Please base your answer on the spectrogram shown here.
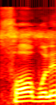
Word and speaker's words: ফুল: অনেকে ফুল বলি কিন্তু ফলে বাংলায় কিছু হয় না ফুল তো এটা একটু সবাই মাথায় রেখো ফুল বাংলায় পি এইচ উচ্চারণ হয় এফ উচ্চারণ বাংলায় নেই এই যে স্কোয়াশ স্কোয়াশের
